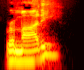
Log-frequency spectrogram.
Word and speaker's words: Ramadi: So pressing on then, Ben, so you fought in, I hope I'm saying it right, Ramadi? – Correct.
